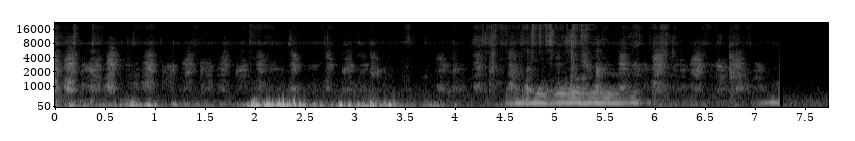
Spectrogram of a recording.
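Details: Mikan, a 13-year-old female Pekingese pet dog, sneezing repeatedly indoors: a cluster of short snorting bursts, then a brief whimpering tone with stacked harmonics, a woman speaking softly nearby.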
